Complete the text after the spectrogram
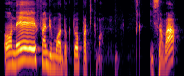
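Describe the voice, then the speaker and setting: Animated middle-aged woman telling a story. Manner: animated, voicing others' words in quick pitch jumps, many restarts. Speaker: storyteller recounting a personal experience. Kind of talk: casual spoken account.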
